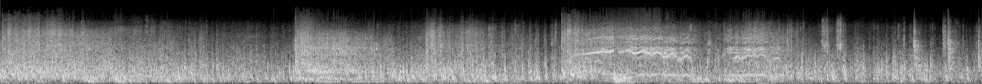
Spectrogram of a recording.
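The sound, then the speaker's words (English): Loud, chaotic neighing and shrill whinnies of rearing horses, ridden by bandits back and forth past a cantina, rise over a constant clatter of hooves, with sharp bangs like gunfire mixed into the dense commotion. No one speaks. “Although many are killed in a frenzied scene of rearing horses, falling riders, and disorganized mayhem, even more seem to appear.”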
